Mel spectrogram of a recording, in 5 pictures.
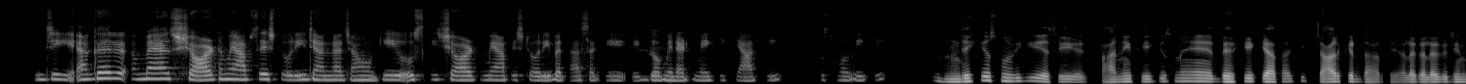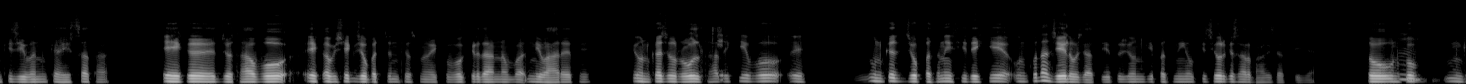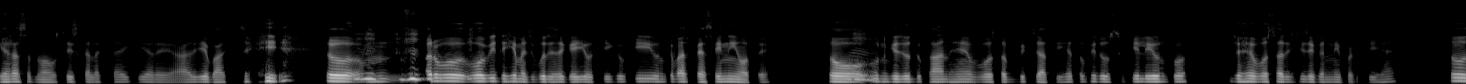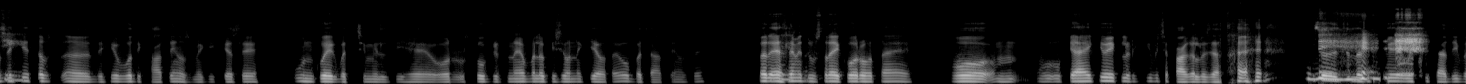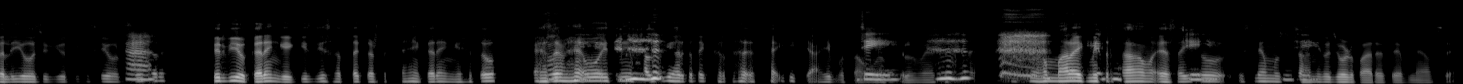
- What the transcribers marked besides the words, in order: laughing while speaking: "जाएगी"; chuckle; laughing while speaking: "जाता है"; laugh; laughing while speaking: "ऐसे में"; chuckle; laughing while speaking: "करता रहता है"; chuckle
- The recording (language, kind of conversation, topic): Hindi, podcast, किस तरह की फिल्मी शुरुआत आपको पहली ही मिनटों में अपनी ओर खींच लेती है?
